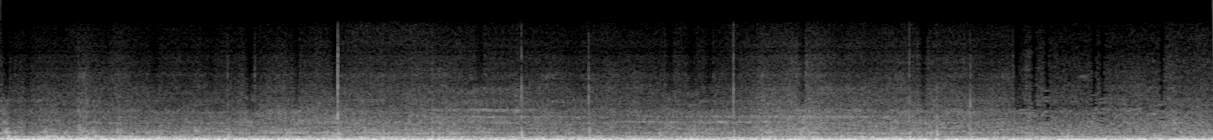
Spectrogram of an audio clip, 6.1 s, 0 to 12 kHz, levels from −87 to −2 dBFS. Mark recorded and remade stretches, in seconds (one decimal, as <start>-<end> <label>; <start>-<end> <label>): 0.0-5.1 remade; 5.1-6.1 recorded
